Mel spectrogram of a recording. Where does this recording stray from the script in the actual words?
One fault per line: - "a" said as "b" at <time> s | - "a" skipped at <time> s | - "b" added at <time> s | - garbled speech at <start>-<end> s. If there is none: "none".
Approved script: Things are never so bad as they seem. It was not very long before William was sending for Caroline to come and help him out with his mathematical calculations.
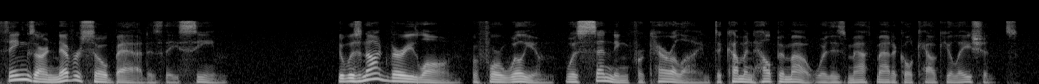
none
